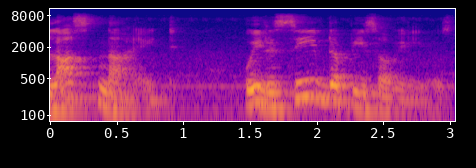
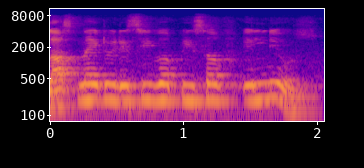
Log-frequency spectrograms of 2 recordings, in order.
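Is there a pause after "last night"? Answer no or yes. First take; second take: yes; no. First: There is a short pause after "last night". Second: It runs on with no pause after "last night". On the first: The speaker calls it right. "Last night বলে কিন্তু আমরা থামলাম অল্প সময়" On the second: The speaker calls it wrong. "এখানে আমি কি বলবো"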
